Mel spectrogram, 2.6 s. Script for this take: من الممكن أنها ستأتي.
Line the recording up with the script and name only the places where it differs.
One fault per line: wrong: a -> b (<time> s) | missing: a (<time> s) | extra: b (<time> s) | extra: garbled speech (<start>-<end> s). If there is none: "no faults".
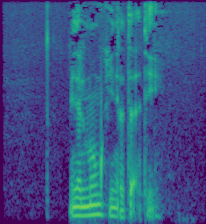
missing: أنها (1.4 s)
